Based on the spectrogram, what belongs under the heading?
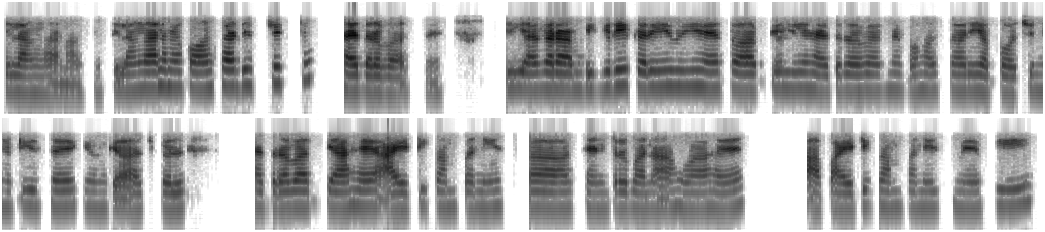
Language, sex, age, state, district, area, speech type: Urdu, female, 18-30, Telangana, Hyderabad, urban, conversation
